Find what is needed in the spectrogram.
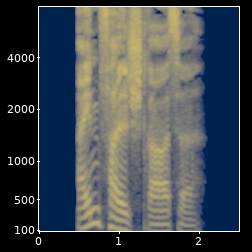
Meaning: access road, radial road, arterial road
- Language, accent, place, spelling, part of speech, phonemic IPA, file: German, Germany, Berlin, Einfallstraße, noun, /ˈaɪ̯nfalˌʃtʁaːsə/, De-Einfallstraße.ogg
